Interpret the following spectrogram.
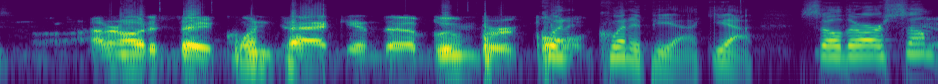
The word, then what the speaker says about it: Quinnipiac: Quinnipiac, yeah.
